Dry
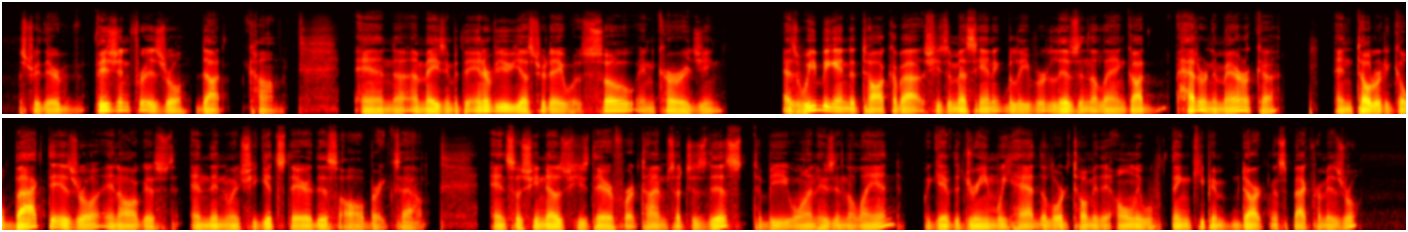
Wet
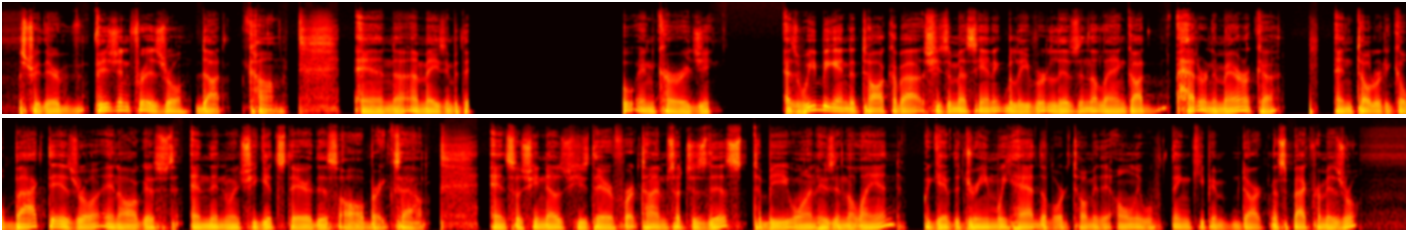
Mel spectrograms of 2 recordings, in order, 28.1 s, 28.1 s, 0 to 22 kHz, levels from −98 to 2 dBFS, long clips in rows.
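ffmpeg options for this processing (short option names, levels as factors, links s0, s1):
-filter_complex "[0:a]asettb=1/sr,asplit=3[s0][s1][s2];[s0]atrim=end=7.064[s3];[s1]atrim=start=7.06:end=7.84,asetpts=PTS-STARTPTS,afade=t=in:d=0.004:c=qsin,afade=t=out:st=0.776:d=0.004:c=qsin,aderivative[s4];[s2]atrim=start=7.836[s5];[s3][s4]acrossfade=d=0.004:c1=hsin:c2=qsin[s6];[s6][s5]acrossfade=d=0.004:c1=qsin:c2=hsin,asplit=5[s7][s8][s9][s10][s11];[s7]atrim=end=4.66,asetpts=PTS-STARTPTS,afade=t=out:st=4.656:d=0.004:c=hsin[s12];[s8]atrim=start=4.66:end=6.21,asetpts=PTS-STARTPTS,volume=0[s13];[s9]atrim=start=6.21:end=24.48,asetpts=PTS-STARTPTS,afade=t=in:d=0.004:c=hsin,afade=t=out:st=17.86:d=0.41:c=log:silence=0.211349[s14];[s10]atrim=start=24.48:end=26.75,asetpts=PTS-STARTPTS,volume=0.211[s15];[s11]atrim=start=26.75,asetpts=PTS-STARTPTS,afade=t=in:d=0.41:c=log:silence=0.211349[s16];[s12][s13][s14][s15][s16]concat=n=5:v=0:a=1,equalizer=f=100:t=o:w=0.67:g=7,equalizer=f=250:t=o:w=0.67:g=4,equalizer=f=2500:t=o:w=0.67:g=4,acompressor=threshold=0.0178:ratio=6,highshelf=f=4400:t=q:w=1.5:g=12.5,volume=2.24"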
